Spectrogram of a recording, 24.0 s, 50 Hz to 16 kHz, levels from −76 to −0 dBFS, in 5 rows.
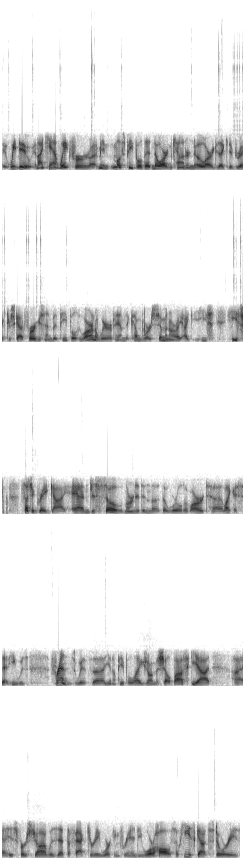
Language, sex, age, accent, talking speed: English, male, 50-69, American, 205 wpm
